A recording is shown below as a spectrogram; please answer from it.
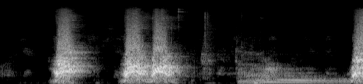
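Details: Pet dog giving three loud barks, two in quick succession, then a drawn-out, low, harmonic whine or growl for about a second before a final bark breaks in at the end.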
